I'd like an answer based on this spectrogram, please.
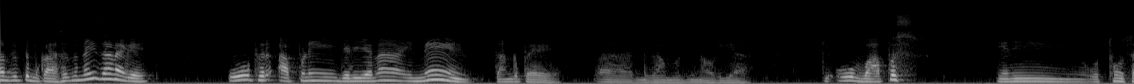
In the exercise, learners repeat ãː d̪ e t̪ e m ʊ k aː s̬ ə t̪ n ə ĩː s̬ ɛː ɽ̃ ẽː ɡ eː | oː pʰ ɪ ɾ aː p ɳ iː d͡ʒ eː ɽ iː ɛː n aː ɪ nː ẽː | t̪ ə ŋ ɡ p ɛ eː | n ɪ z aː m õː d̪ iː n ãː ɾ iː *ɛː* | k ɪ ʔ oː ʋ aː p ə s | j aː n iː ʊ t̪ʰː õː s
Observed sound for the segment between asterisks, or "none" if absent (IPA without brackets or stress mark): aː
